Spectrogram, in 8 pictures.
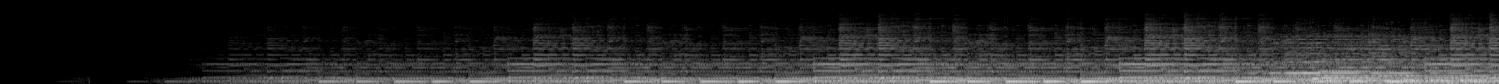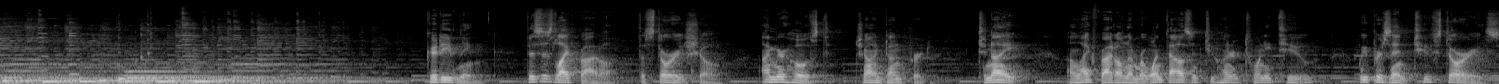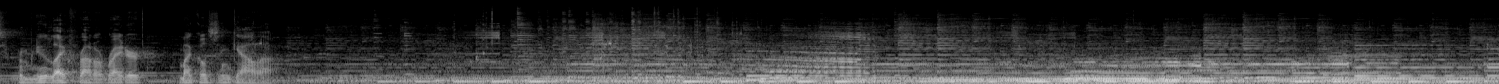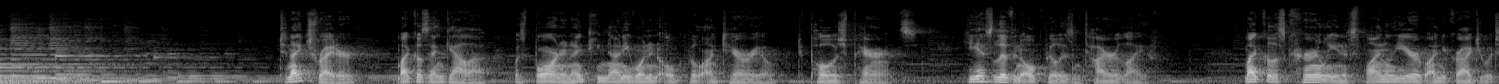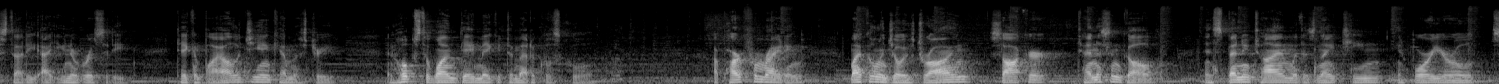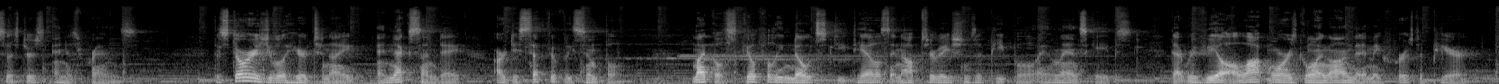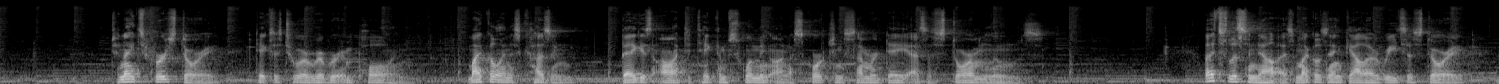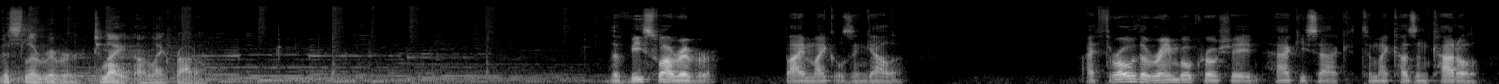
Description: Note: Tonight's second story contains strong language and situations.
